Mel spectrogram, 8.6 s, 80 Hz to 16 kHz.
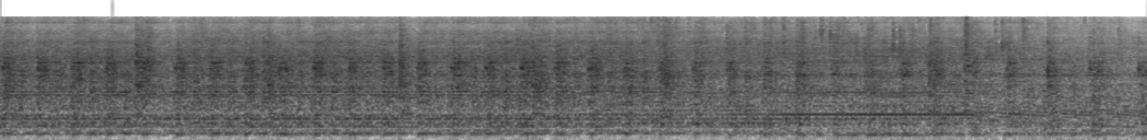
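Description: Hobart 4346 meat mixer-grinder running with its 7.5 hp motor, the mixing paddles turning in the empty stainless hopper: a steady motor hum with a fast, even mechanical rattle. The sound eases off slightly near the end.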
